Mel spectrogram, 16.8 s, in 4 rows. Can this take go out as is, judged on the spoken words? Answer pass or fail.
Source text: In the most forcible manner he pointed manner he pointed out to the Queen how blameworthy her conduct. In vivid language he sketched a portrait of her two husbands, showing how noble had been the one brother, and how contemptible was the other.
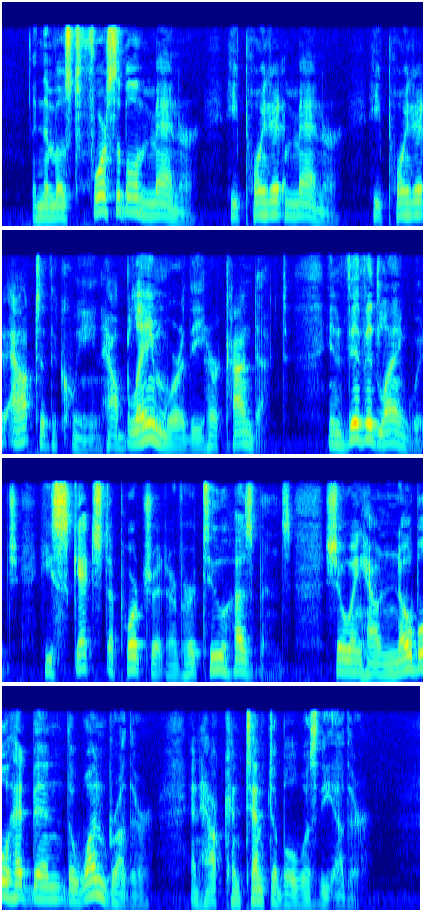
pass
